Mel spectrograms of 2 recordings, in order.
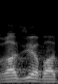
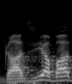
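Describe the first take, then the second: First: It begins with 'gh' and 'z' sounds. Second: It begins with plain 'g' and 'j' sounds. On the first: The speaker calls it right. "नुक्ता लगाएंगे तो गाजियाबाद बोलेंगे" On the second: The speaker calls it wrong. "गाजियाबाद नहीं है वो"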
